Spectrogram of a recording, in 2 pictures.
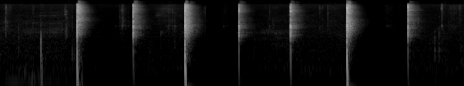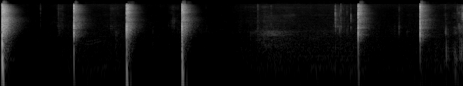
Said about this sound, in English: He's gonna shoot you with Astro Viper's gun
